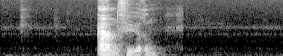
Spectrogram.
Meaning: 1. to kindle, to light (a metaphorical fire) 2. to incite, to spur, to encourage 3. to cheer for
- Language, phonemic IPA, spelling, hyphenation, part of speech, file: Dutch, /ˈaːnˌvyː.rə(n)/, aanvuren, aan‧vu‧ren, verb, Nl-aanvuren.ogg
